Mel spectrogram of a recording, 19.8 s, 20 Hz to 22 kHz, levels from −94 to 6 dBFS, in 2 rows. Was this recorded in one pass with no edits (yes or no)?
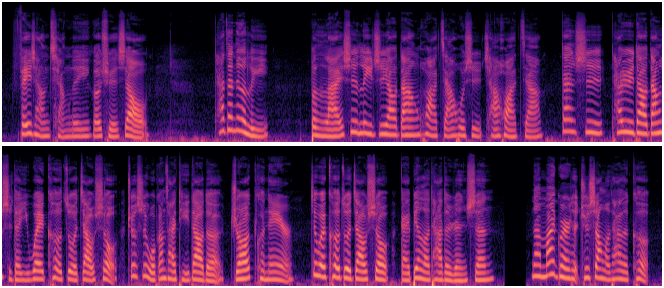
no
